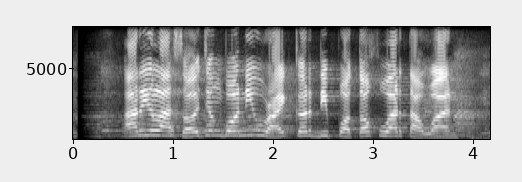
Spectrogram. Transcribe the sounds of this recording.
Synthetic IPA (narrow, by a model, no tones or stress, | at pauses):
ʔaɾilasɔd͡ʒɨŋbɔniwɾajkːɨrdipɔt̪ɔkuwart̪awan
